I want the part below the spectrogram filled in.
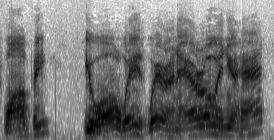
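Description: A man's voice: on the high side, unhurried, pushed and bright. A fretful rancher father. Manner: fretful and emphatic. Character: excitable middle-aged male rancher, fretful father. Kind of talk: 1950s cartoon voice acting. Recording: dull lo-fi soundtrack with music.

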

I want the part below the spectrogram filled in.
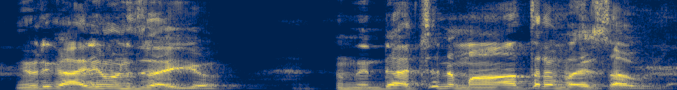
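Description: An actor playing a stern, sensible uncle who scolds and reasons in a TV sitcom. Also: male voice, medium pitch, lively intonation, brisk, lightly acted. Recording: TV sitcom with music underneath.

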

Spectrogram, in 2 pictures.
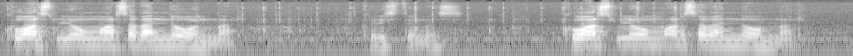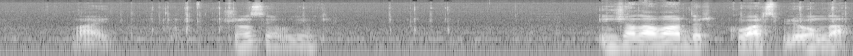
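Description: A man's voice: mid-range voice, unhurried, long pauses, a little hiss or hum. A man giving casual, chatty commentary while playing Minecraft, swearing now and then and muttering item names over and over as he crafts. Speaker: Minecraft let's play creator.

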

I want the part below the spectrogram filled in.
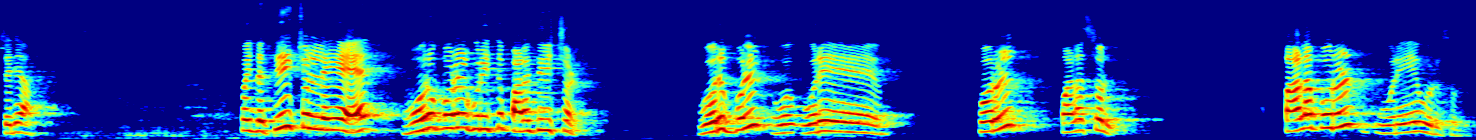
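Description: A man's voice: very high-pitched, expressive, slow pace, pauses often. A male teacher giving a classroom grammar lecture, quizzing his students and repeating the key points. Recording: echoey, tinny lo-fi hall recording.

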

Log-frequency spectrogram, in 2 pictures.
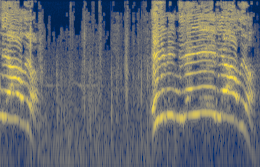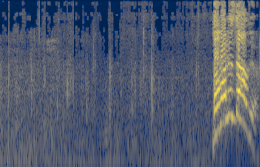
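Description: A barking, high-voiced army commander. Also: male voice. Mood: grim. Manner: barking, harsh, shouts accusations at recruits. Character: stern male army commander berating his soldiers. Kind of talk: war film drama.

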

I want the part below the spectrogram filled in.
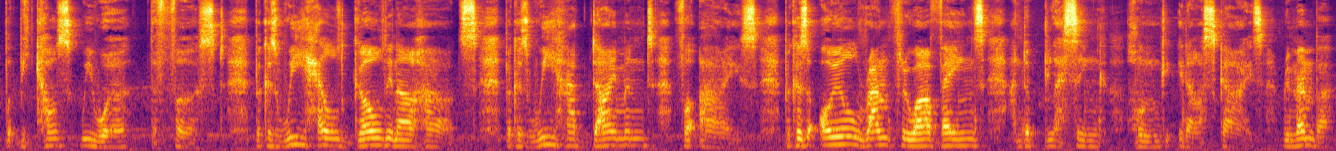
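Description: A man performing a spoken-word poem in a measured, rhythmic declaiming voice. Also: medium pitch, a little hiss or hum. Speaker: poet.

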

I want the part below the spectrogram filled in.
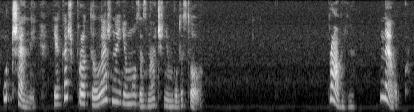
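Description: A woman teacher giving a slow, deliberate lesson to young children, jumping up high on the key words. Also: big pitch swings, slightly rough. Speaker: primary school teacher.

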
